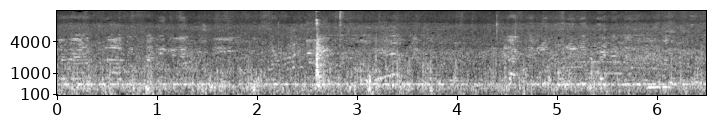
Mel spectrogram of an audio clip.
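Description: Wind blows across the deck outdoors.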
